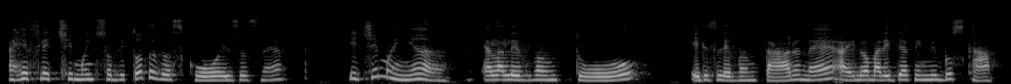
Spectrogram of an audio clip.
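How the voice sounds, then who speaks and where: Woman author as interview guest; warm, mellow tone, lively storyteller who acts out the dialogue. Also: medium pitch. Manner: animated retelling, acting out quoted dialogue, frequent tag questions. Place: at home.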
